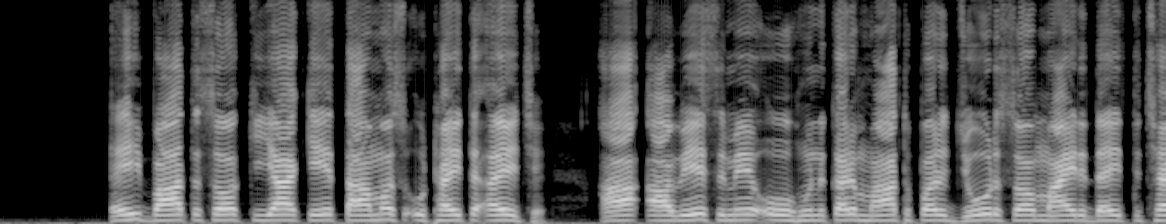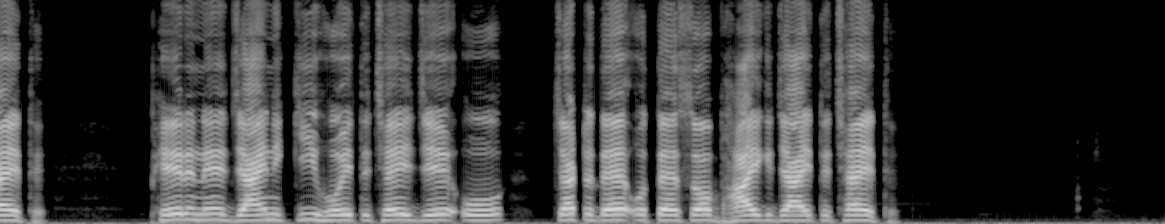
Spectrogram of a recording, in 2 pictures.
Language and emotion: Maithili, neutral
